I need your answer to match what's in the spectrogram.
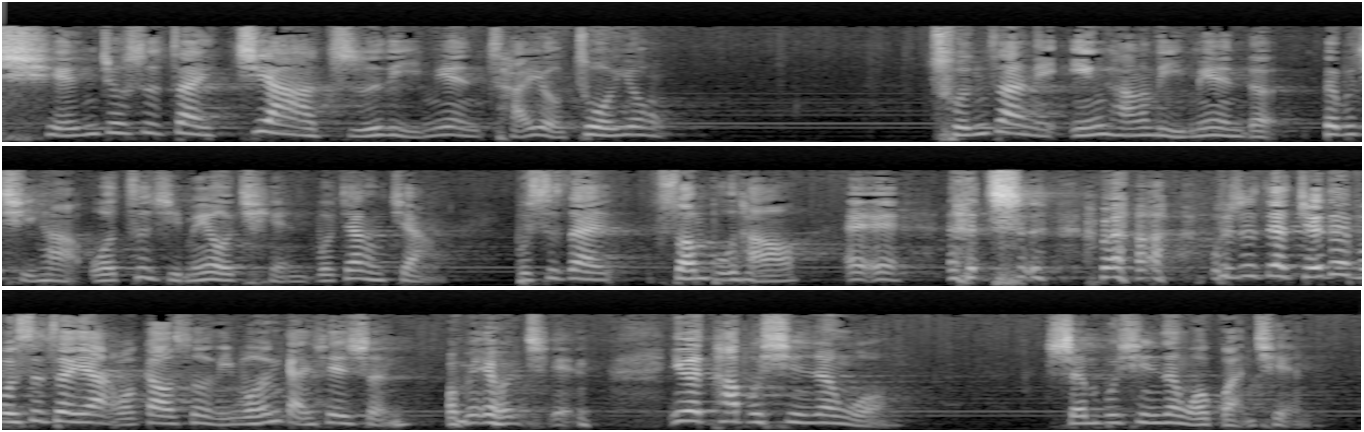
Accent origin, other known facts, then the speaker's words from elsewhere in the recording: Taiwan; 我叫阿爸哈，我们台湾话叫阿爸哈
